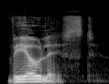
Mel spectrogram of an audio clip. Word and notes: violist: British English

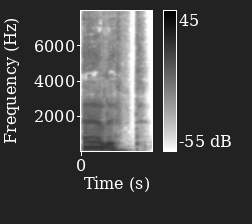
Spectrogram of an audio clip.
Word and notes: airlift: British English

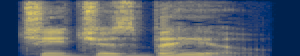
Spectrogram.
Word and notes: cicisbeo: British English

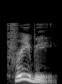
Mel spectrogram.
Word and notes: freebee: British English

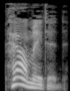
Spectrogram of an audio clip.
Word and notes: palmated: British English

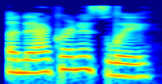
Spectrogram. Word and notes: anachronously: British English

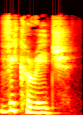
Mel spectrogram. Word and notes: vicarage: British English

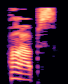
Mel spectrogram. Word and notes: pups: British English

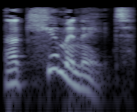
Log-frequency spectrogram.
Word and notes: acuminate: British English

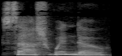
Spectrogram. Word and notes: sash window: American English

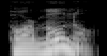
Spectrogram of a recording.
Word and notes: hormonal: British English

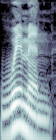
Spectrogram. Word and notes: women: British English

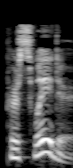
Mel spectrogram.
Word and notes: persuader: British English

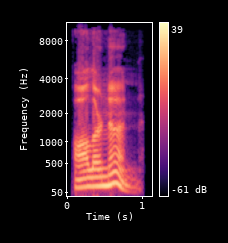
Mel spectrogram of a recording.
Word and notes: all-or-none: British English

